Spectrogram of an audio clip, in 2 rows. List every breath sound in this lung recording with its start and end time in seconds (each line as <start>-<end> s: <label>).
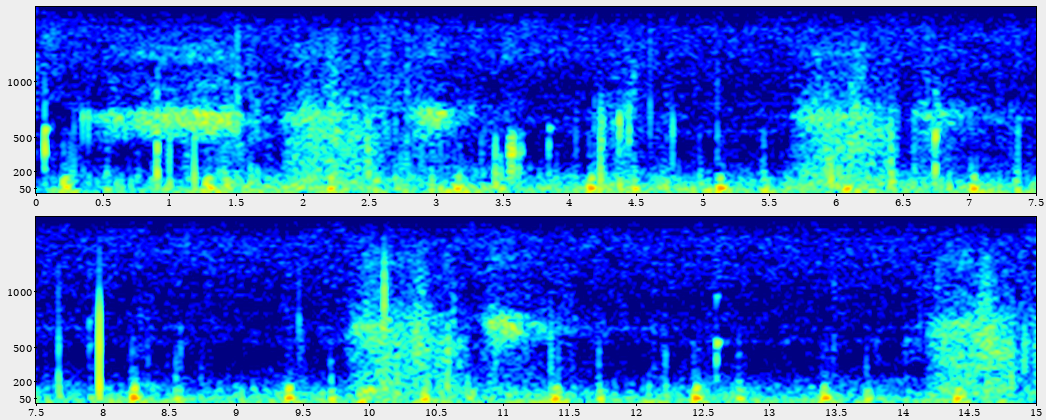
0.00-1.58 s: exhalation
1.79-2.66 s: inhalation
2.70-3.69 s: exhalation
5.53-6.52 s: inhalation
6.56-7.55 s: exhalation
9.77-10.76 s: inhalation
10.80-12.11 s: exhalation
14.13-15.00 s: inhalation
